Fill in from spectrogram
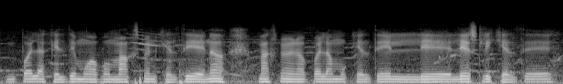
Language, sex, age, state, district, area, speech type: Nepali, male, 18-30, West Bengal, Kalimpong, rural, spontaneous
